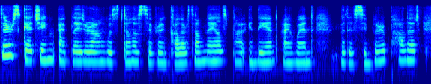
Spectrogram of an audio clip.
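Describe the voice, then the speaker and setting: A woman's fairly high voice with a non-native accent, dry and close with no echo. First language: not English. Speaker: digital illustrator. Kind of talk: tutorial narration.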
